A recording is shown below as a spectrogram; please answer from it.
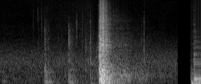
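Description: A car door slammed shut once, about a second in, after a couple of light clicks. Acoustic guitar music starts right at the end.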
